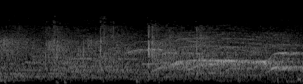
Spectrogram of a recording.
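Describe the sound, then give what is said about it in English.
An audience at a church gathering claps for actors who have just acted out a scene, steadily in a dense, continuous wash, with cheering and a few higher-pitched whoops rising over it in the second half. “Look, clap for them.”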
